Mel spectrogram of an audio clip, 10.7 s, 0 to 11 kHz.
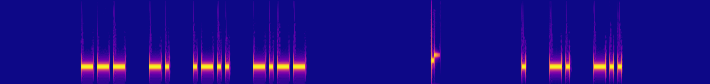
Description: Morse code, heard as a keyed tone, about 20 wpm, spaced as for 14 wpm, 700 Hz. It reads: ONLY END
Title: 2x Character Spacing - Top 200 Words - 20wpm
